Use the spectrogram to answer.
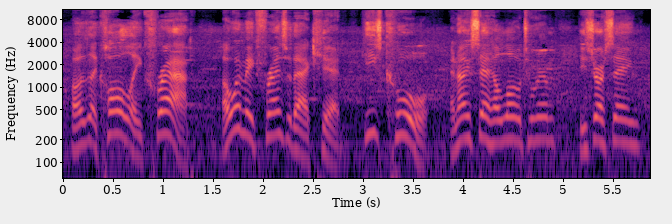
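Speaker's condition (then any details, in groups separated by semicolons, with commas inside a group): No condition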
